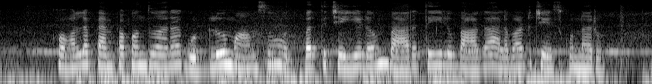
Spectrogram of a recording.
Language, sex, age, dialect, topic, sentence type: Telugu, female, 36-40, Utterandhra, agriculture, statement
